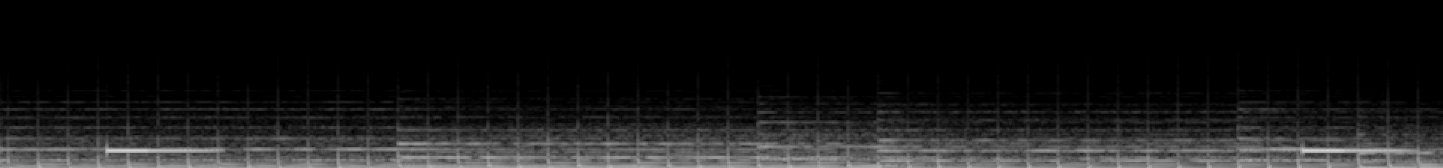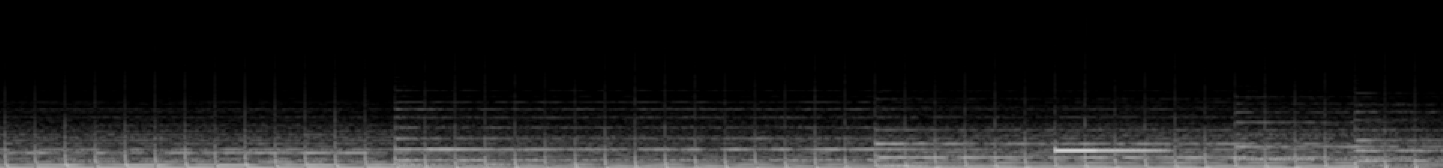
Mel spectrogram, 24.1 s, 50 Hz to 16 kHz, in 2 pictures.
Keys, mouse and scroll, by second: 8.3-9.4 middle drag, 9.4 click, 10.2 click, 10.9-12.0 middle drag, 12.0 v, 13.0 z, 16.8 ctrl+KP_7, 20.7 a, 20.8 z, 21.3 z, 21.6 z.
